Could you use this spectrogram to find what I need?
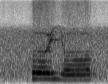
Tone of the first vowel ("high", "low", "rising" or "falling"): high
